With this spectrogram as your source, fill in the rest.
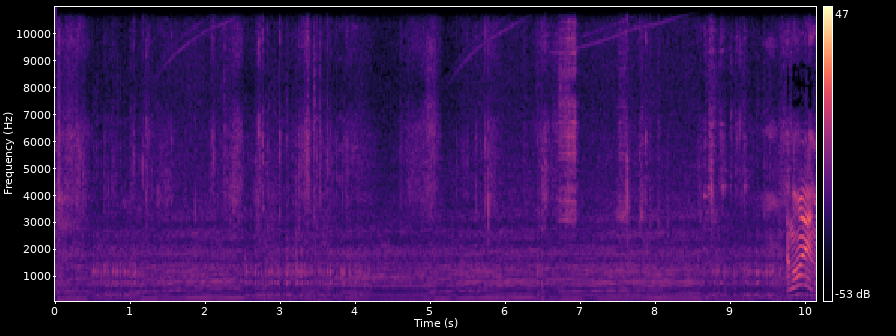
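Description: Rear-wheel drive car driven in a Polyphony racing video game, engine droning and shifting pitch as it revs up and down through corners, continuous and loud, with someone talking over it.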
